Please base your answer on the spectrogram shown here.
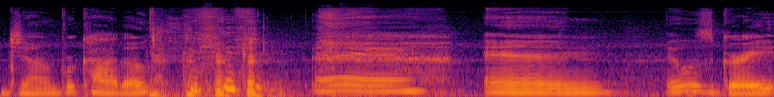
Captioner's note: laughing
